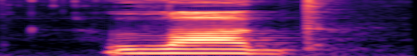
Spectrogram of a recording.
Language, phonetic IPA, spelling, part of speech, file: Ukrainian, [ɫad], лад, noun, Uk-лад.ogg
- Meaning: 1. order (tidiness, orderliness, opposite of chaos) 2. coherence, organization 3. consent, agreement 4. method, manner, way 5. social system 6. structure, syntax 7. mode 8. frets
